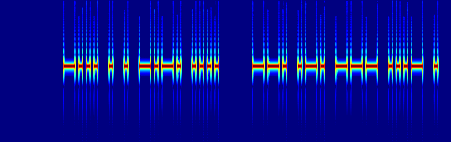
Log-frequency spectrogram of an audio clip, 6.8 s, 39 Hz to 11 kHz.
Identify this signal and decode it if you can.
Morse code, heard as a keyed tone, about 20 wpm, 800 Hz. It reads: BEECH GROVE
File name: fromSMs / FromSMs mp3s / Cities@20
